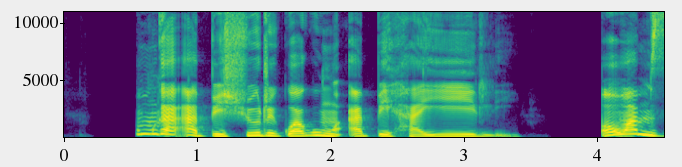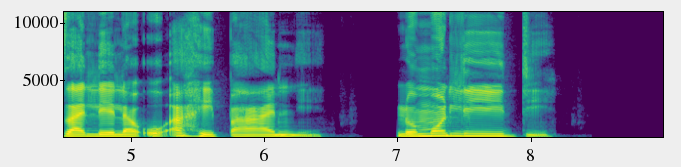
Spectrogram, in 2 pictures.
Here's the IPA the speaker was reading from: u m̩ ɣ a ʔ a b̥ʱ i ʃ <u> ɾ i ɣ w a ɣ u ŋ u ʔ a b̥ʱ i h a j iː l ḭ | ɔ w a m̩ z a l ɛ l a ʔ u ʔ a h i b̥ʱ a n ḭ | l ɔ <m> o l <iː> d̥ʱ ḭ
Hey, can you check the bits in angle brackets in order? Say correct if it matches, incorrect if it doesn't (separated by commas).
correct, correct, correct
